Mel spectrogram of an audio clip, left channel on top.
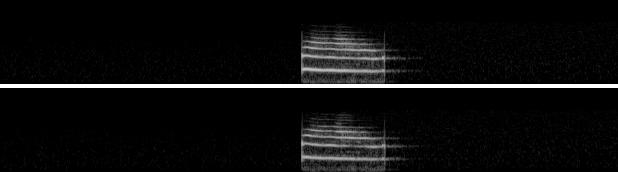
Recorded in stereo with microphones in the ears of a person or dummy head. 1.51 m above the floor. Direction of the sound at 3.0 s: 15° left (ahead or behind).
